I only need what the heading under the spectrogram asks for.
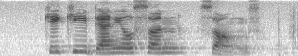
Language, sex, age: English, female, 18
